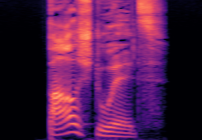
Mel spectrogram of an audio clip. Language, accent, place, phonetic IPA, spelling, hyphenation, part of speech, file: German, Germany, Berlin, [ˈbaːɐ̯ˌʃtuːls], Barstuhls, Bar‧stuhls, noun, De-Barstuhls.ogg
- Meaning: genitive singular of Barstuhl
